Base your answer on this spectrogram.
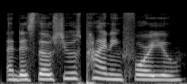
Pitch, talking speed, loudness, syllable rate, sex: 230 Hz, 255 wpm, -16 LUFS, 5.2 syllables/s, female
